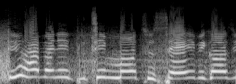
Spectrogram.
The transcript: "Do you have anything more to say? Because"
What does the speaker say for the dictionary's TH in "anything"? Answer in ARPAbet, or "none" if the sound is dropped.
T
